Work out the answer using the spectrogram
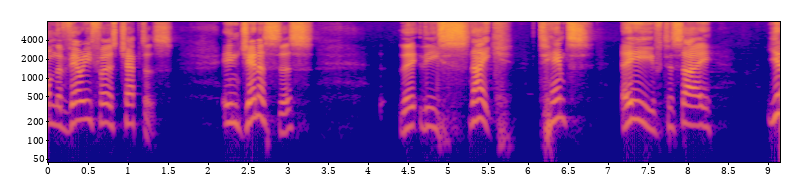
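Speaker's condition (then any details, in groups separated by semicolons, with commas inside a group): No condition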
